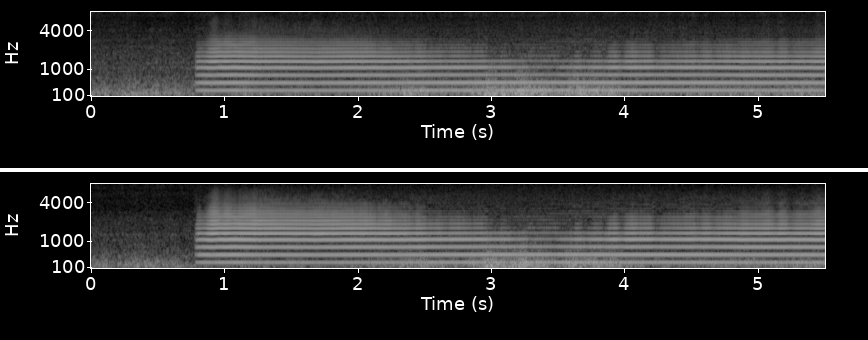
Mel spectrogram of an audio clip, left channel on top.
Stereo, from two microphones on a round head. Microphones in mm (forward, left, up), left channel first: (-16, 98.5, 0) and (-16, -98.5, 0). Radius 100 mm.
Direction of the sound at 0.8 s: 20° right (ahead or behind).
